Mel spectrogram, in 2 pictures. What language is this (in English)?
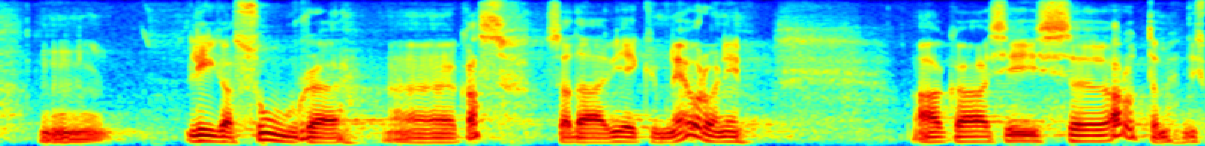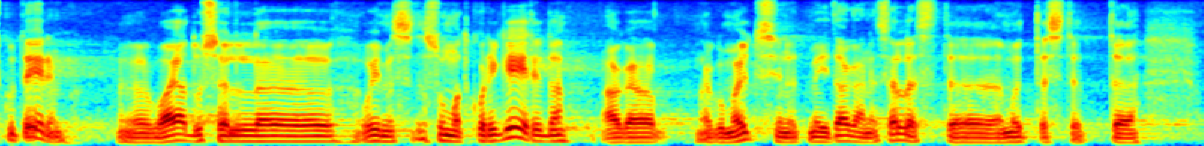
Estonian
